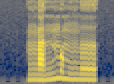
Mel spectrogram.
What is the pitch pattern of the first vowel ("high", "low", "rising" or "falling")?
rising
